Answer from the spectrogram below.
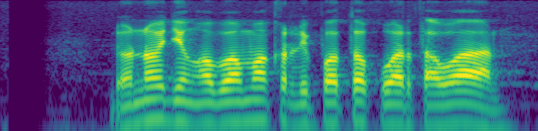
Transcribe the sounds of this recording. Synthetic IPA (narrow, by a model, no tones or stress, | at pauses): dɔnɔd͡ʒɨŋobamakərdipɔt̪ɔkəwart̪awan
